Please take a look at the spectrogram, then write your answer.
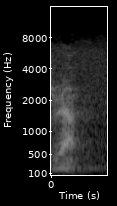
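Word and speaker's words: jen: In Confucius philosophy, the fundamental virtue of a human being is called Ren, spelled J-E-N for reasons best known to Chinese scholars. I don't know what they are, but it's pronounced Ren.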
